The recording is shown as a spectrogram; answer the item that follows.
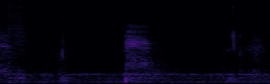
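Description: Quiet room with faint handling sounds: a few light clicks and taps as beadwork and leather are moved about on a glass tabletop, and one short soft noise about two seconds in.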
